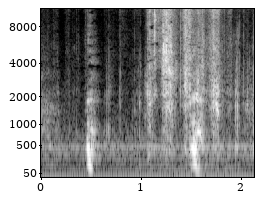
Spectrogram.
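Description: Cardboard-and-plastic blister pack being torn and crinkled by hand as it is pried open, with a stretch of quick scratchy tearing in the second half.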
